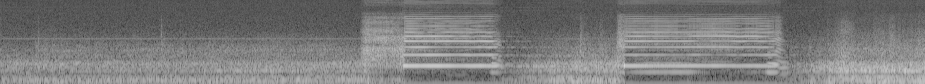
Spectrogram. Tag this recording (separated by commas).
Train, Vehicle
